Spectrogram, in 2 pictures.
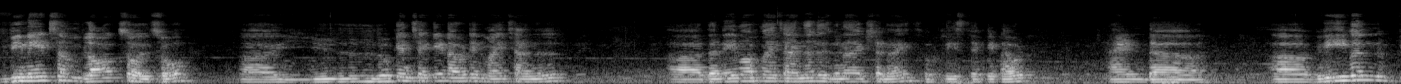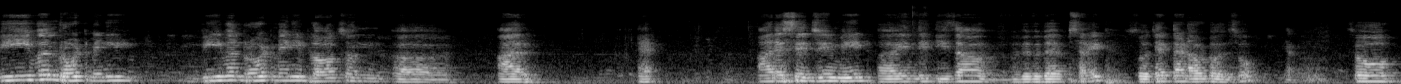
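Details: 20-year-old male who stammers, giving a talk at a stammering self-help group national conference; stuttering.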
